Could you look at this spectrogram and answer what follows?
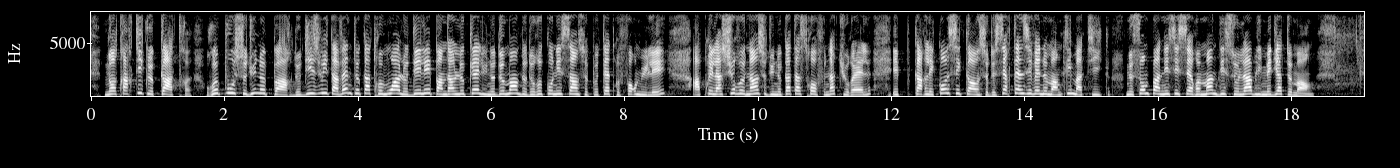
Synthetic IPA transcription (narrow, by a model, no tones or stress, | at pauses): nɔt̪χaʁt̪ikləkat̪χəʁəpusd̪ynəpaʁd̪əd̪izɥit̪avɛ̃t̪kat̪χəmwaləd̪elɛpɑ̃d̪ɑ̃ləkɛlynəd̪əmɑ̃d̪d̪əʁəkɔnɛsɑ̃spøt̪ɛt̪χəfɔʁmylea̰pχɛlasyʁvənɑ̃sd̪ynəkat̪ast̪χɔfnat̪yʁɛlekaʁlekɔ̃sekɑ̃sd̪əsɛʁt̪ɛ̃zevɛnəmɑ̃klimat̪ʰik | nəsɔ̃panesesɛʁəmɑ̃d̪esəlablimed̪jat̪əmɑ̃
